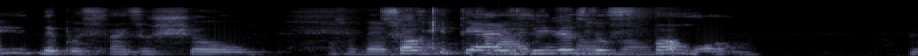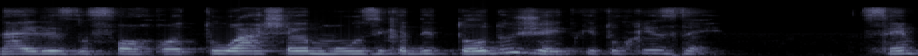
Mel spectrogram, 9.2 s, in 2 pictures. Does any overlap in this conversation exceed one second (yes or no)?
yes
